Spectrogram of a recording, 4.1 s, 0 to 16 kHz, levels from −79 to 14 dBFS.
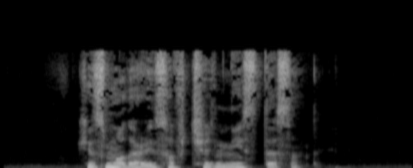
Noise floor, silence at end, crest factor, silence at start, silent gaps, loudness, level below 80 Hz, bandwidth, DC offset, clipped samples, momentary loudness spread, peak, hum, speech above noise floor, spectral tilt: -62 dBFS; 1.15 s; 20 dB; 0.8 s; none; -19 LUFS; -50 dBFS; 11.5 kHz; under 0.1%; under 0.1%; 6 LU; -2 dBFS; none; 42 dB; -4 dB/octave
